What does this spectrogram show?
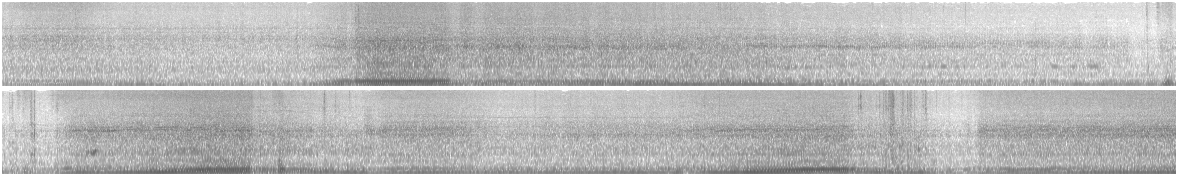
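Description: Vintage Riley sports car engine pulling hard under way, its note climbing in pitch and dropping back at each gear change, three times over.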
